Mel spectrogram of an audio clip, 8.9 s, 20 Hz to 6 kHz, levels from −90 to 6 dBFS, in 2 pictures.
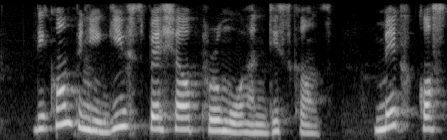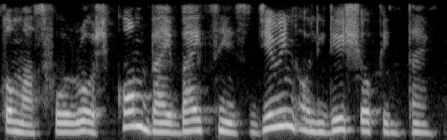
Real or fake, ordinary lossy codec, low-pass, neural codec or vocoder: fake; AAC, 48 kbps; 5.4 kHz; vocoder, 44.1 kHz, 80 mel bands, Vocos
